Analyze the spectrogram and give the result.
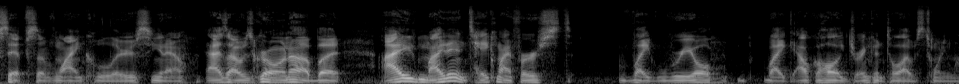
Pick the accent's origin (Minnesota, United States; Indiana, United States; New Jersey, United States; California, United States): Minnesota, United States; born there; So it's funny. I was born in Minnesota. I moved around a couple of times.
